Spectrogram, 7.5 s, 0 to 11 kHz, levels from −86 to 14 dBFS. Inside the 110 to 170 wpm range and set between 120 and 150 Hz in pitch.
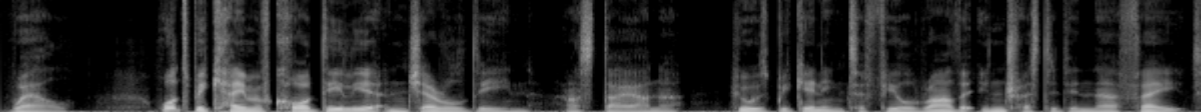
Yes: average, 150 wpm; low, 125 Hz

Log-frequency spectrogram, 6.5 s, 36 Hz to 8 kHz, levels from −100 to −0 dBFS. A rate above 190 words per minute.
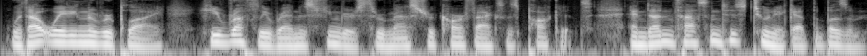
No: average, 185 wpm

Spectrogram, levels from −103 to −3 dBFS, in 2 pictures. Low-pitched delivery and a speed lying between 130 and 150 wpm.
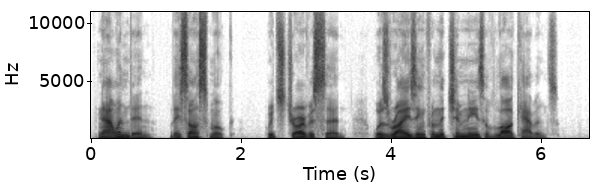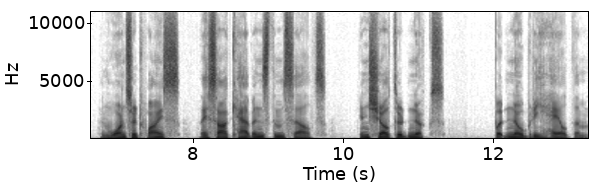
Yes: low, 100 Hz; average, 145 wpm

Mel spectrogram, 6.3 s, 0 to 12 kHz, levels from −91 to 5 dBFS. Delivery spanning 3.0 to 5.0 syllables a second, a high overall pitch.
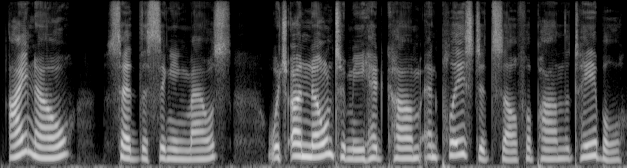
Yes: 4.7 syllables/s; high, 215 Hz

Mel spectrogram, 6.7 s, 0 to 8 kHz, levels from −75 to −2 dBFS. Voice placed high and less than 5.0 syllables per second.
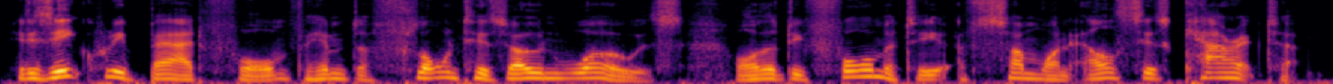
No: low, 130 Hz; 4.7 syllables/s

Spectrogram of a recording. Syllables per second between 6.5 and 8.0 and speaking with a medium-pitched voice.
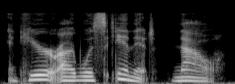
No: 4.5 syllables/s; medium, 180 Hz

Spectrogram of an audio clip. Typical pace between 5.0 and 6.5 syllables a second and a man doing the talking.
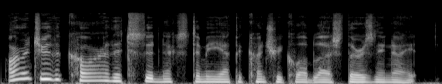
No: 4.6 syllables/s; male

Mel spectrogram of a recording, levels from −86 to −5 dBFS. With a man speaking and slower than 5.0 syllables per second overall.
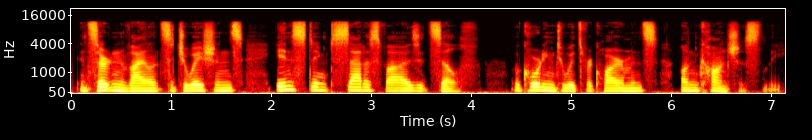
Yes: male; 4.5 syllables/s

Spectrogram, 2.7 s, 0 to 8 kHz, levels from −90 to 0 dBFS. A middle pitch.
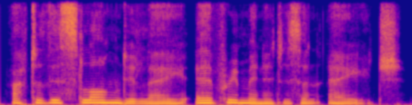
Yes: medium, 170 Hz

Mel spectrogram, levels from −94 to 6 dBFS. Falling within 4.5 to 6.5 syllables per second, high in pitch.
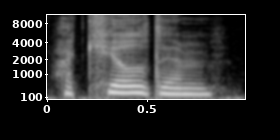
Yes: 5.8 syllables/s; high, 205 Hz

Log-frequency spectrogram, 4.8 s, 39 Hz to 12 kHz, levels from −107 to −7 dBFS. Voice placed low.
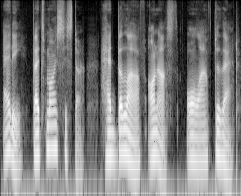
Yes: low, 110 Hz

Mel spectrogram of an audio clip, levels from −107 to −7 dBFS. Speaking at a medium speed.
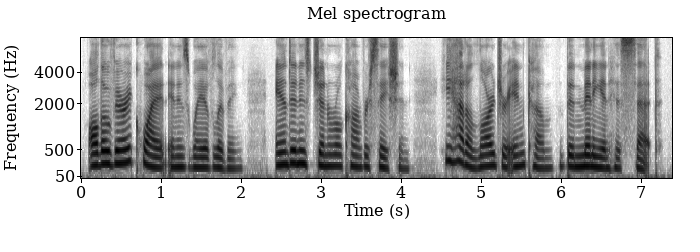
Yes: average, 185 wpm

